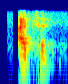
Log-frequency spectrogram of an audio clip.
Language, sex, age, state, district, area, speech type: Sindhi, female, 45-60, Gujarat, Surat, urban, conversation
